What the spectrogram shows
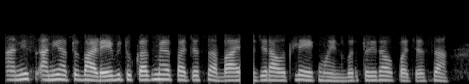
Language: Konkani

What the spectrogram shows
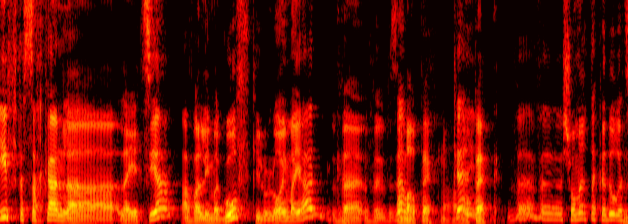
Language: Hebrew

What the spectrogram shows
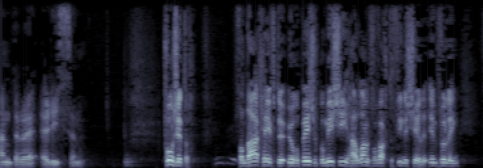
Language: Dutch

